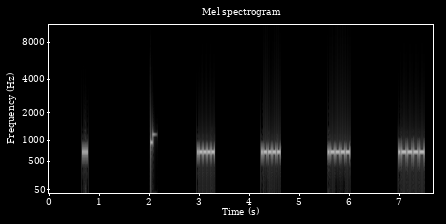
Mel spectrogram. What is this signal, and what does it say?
Morse code, heard as a keyed tone, about 50 wpm, spaced as for 9 wpm, 700 Hz. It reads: S 1111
